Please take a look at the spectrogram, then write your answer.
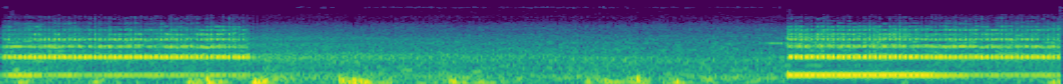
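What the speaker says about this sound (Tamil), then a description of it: "இப்போ முதல்ல நம்ம சகலைக்கு ஃபோன் போடுவோம்" An outgoing phone call produces a steady electronic ringback tone in two long bursts, separated by a quieter gap of faint rustling and handling noise.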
